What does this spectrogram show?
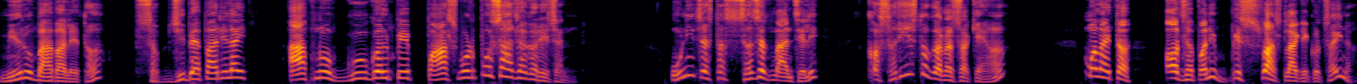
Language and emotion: Nepali, surprised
